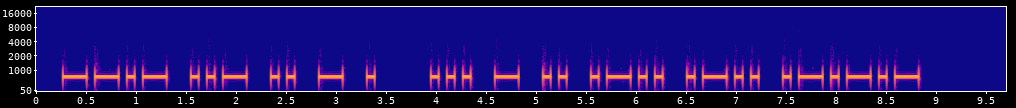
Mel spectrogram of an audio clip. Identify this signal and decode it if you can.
Morse code, heard as a keyed tone, about 15 wpm, 700 Hz. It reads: QUITE STILL.
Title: Sentences from Top 1000 Words - Review Part 2 - 15wpm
